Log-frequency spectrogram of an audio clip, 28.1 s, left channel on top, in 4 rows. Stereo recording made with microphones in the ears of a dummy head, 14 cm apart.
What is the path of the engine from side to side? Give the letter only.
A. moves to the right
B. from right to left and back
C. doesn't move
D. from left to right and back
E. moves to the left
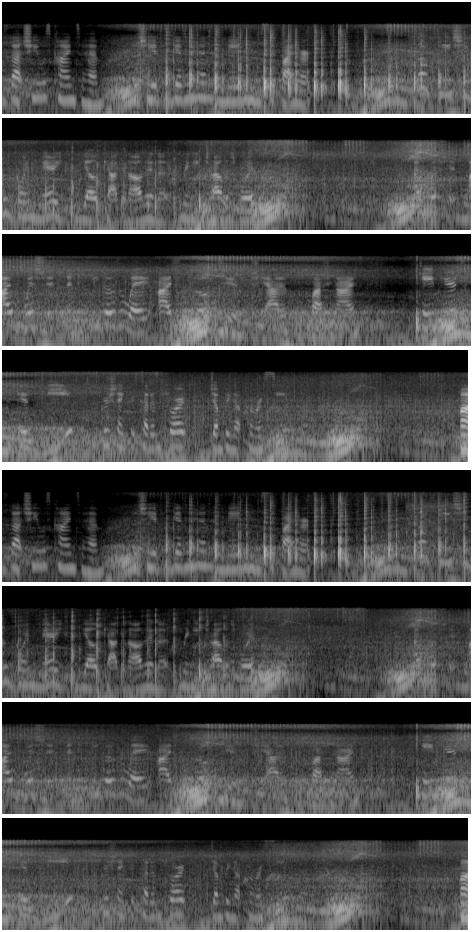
A.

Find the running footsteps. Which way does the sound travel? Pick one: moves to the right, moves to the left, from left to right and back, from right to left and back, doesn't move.
moves to the right.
